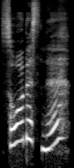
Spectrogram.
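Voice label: ACCEPT, Japanese; Danuvia43M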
